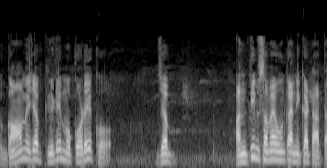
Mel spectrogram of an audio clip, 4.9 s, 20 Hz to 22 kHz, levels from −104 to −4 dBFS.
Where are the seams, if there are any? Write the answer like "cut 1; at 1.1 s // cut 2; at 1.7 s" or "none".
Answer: none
